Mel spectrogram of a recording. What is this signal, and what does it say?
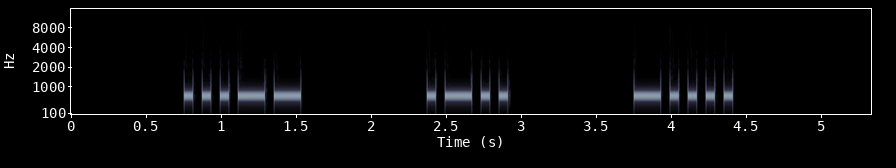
Morse code, heard as a keyed tone, about 20 wpm, spaced as for 8 wpm, 700 Hz. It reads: 3L6
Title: 159 Lesson 26e - Letter g - Three Characters 20wpm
